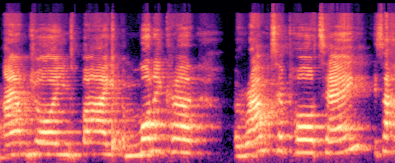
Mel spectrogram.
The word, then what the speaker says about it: Rauter-Porte: I am joined by Monika Rauter-Porte. Is that how it's pronounced, Monika? Rauter-Porte.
